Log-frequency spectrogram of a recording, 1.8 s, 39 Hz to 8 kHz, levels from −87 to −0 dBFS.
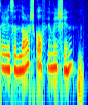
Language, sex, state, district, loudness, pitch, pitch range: English, female, Assam, Kamrup Metropolitan, -18 LUFS, 250 Hz, 235-260 Hz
